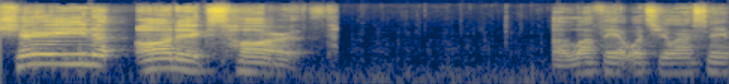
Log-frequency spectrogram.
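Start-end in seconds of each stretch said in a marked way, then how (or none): 0.0-2.2 big, loud, booming demonic creature voice. Game master voices a creature pointing a blade at a player's character, booming voice. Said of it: "with a booming voice".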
